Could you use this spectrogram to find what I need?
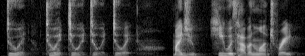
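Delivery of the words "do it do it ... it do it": low, soft, repeated egging-on; sneaky low prompting; hushed urging. Retold or imitated. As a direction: urge a friend on under your breath. Friend urging her under breath.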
